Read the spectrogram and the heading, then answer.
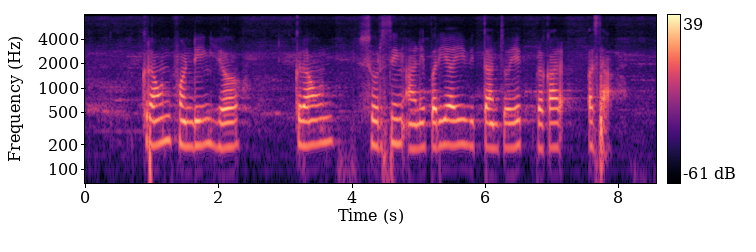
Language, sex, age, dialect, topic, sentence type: Marathi, female, 25-30, Southern Konkan, banking, statement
